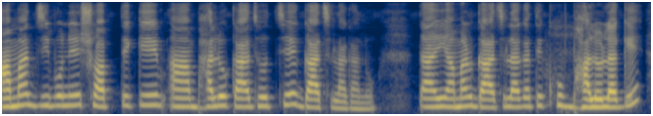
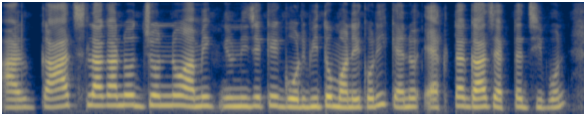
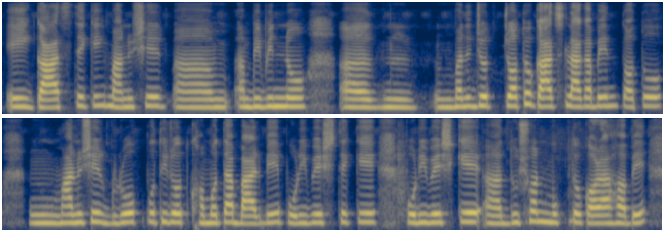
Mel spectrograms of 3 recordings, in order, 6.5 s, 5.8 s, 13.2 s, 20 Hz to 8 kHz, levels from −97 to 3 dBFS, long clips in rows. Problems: constant background noise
